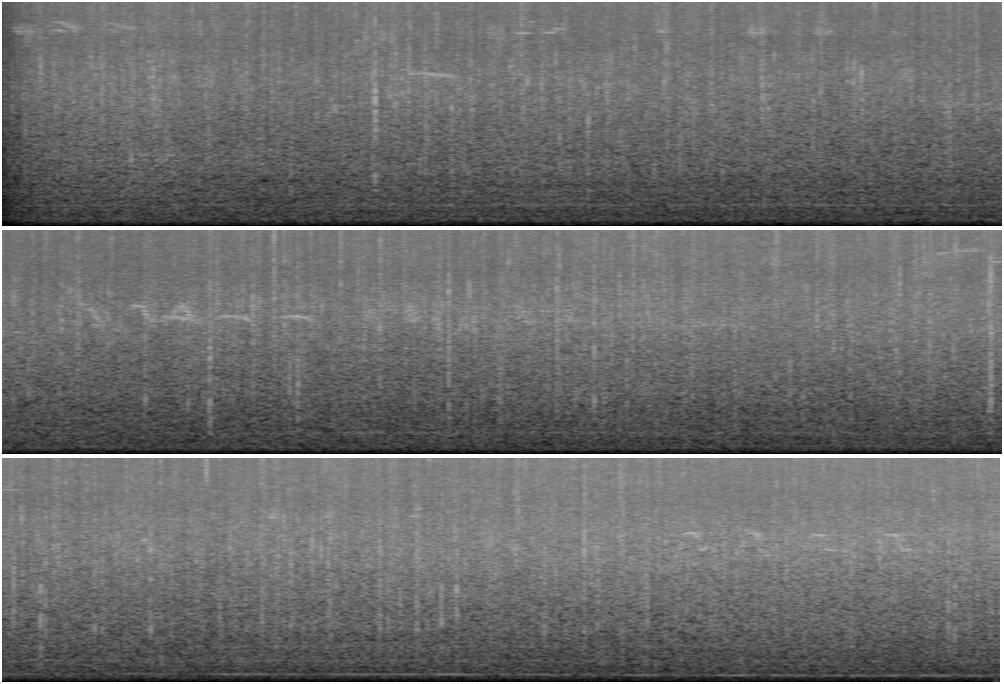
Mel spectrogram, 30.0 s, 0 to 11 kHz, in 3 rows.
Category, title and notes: Soundscapes > Nature
Gewitter und Landregen - Steady Rain and Thunder
Once again a new recording of a steady rain with some nice thunder growling in the background. Recorded with a Zoom H2 essential.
